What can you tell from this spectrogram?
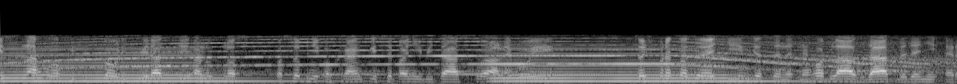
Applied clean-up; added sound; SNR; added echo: none; Alarm + Bowed string instrument; -1 dB; none.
